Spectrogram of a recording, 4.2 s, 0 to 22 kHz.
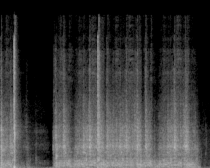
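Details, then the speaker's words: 1962 Chevrolet Corvair off the road 30+ years, new oil filter, plug wires moved one position counterclockwise for more timing advance, gas poured down the carb: starter churns steadily about three seconds with no firing; cranks but won't start. "So, anyways, let's get that new oil filter on there, check the oil level, throw a little gas back down the throat of it and crank it."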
